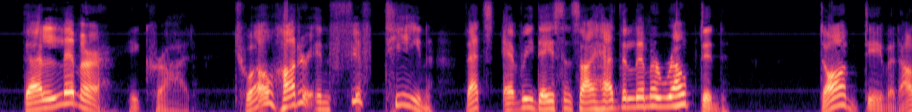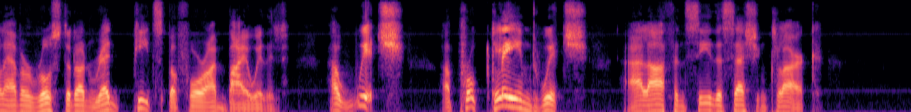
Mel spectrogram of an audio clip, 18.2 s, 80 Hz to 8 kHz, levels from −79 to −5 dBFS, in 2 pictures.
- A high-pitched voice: No, low, 115 Hz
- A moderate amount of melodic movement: No, wide, 8.9 semitones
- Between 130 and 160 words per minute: Yes, average, 140 wpm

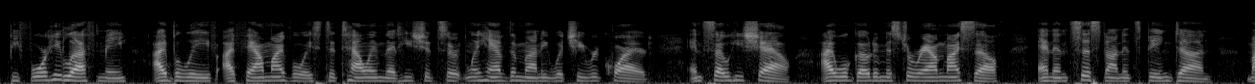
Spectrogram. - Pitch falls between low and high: Yes, medium, 165 Hz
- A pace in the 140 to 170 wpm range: No, average, 190 wpm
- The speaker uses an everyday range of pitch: No, narrow, 2.3 semitones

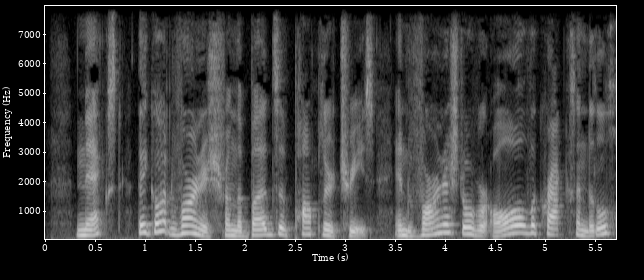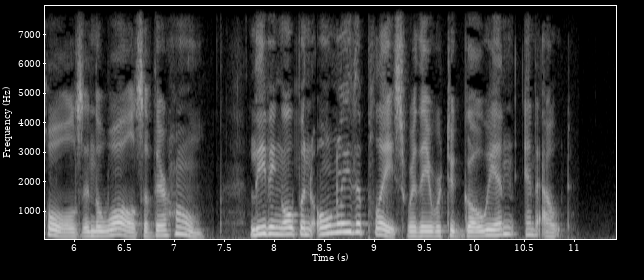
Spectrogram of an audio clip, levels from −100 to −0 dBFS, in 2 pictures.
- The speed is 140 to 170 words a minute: No, average, 200 wpm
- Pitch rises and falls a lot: Yes, wide, 5.7 semitones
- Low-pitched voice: No, high, 195 Hz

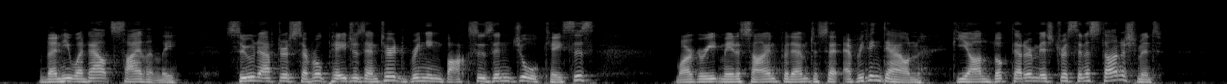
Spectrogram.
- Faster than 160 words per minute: No, average, 155 wpm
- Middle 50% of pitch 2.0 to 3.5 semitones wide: No, average, 4.0 semitones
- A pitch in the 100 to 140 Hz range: Yes, low, 135 Hz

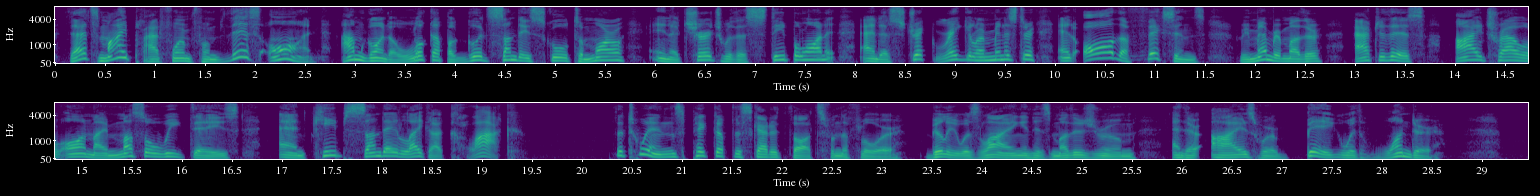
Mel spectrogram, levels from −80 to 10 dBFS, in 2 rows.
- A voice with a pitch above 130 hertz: Yes, medium, 140 Hz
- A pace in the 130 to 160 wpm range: Yes, average, 150 wpm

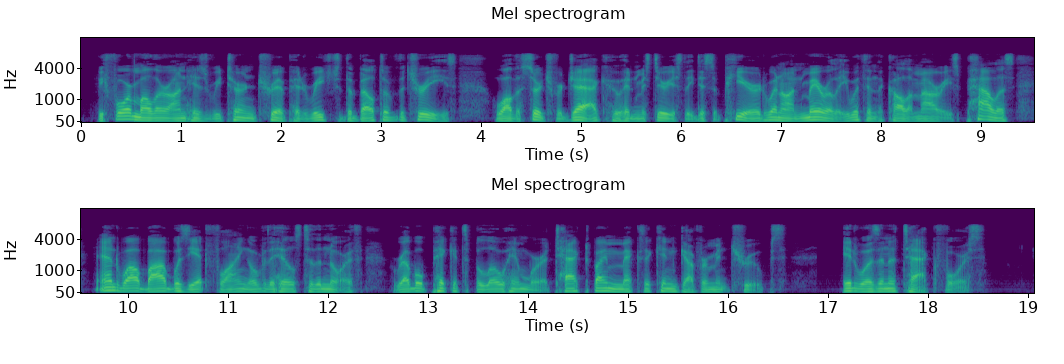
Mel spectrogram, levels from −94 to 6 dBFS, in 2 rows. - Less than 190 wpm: Yes, average, 175 wpm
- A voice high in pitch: No, very low, 95 Hz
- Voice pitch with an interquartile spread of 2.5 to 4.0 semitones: Yes, average, 3.1 semitones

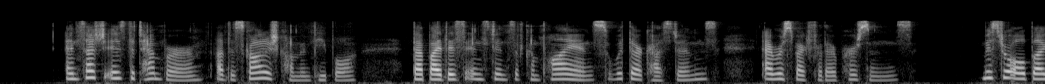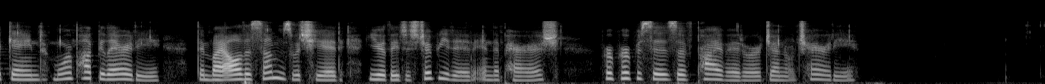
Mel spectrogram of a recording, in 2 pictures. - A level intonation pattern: No, average, 3.5 semitones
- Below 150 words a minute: Yes, average, 140 wpm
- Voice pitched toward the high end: Yes, high, 225 Hz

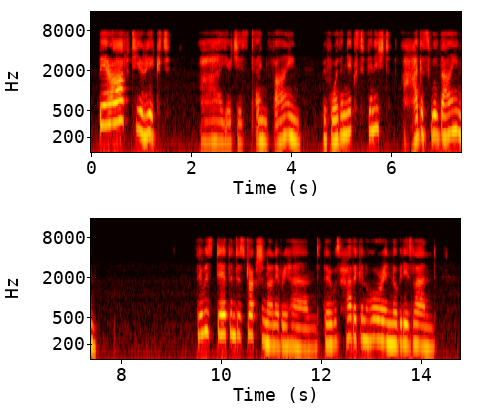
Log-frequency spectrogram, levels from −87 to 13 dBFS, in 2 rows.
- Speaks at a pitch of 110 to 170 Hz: No, high, 205 Hz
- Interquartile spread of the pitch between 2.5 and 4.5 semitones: No, average, 5.3 semitones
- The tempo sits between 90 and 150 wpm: Yes, average, 140 wpm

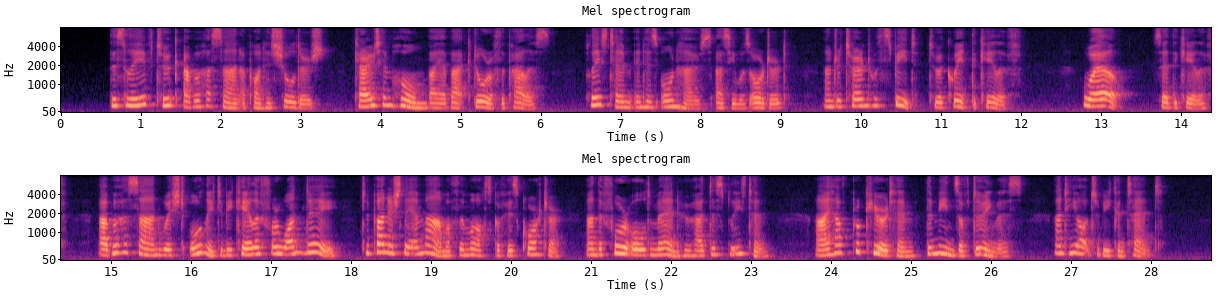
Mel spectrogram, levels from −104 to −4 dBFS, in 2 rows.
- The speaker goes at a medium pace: Yes, average, 175 wpm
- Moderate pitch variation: No, wide, 5.7 semitones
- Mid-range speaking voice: No, high, 200 Hz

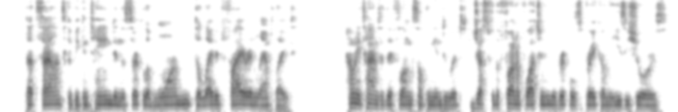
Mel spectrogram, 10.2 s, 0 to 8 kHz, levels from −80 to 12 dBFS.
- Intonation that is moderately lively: No, narrow, 1.3 semitones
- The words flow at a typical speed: No, fast, 210 wpm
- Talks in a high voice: No, low, 105 Hz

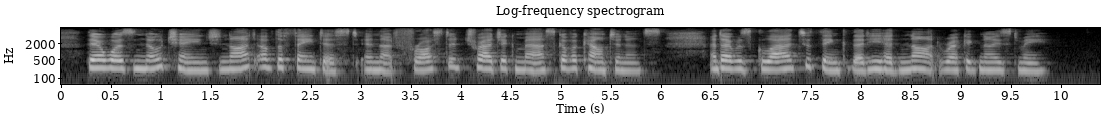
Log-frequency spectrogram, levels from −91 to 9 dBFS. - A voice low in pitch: No, high, 215 Hz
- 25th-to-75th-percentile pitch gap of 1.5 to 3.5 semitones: Yes, narrow, 2.6 semitones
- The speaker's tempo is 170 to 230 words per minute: No, average, 160 wpm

